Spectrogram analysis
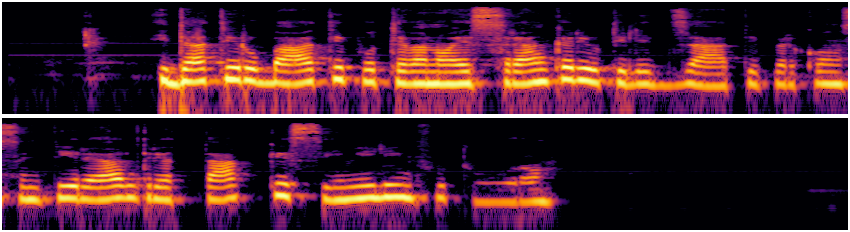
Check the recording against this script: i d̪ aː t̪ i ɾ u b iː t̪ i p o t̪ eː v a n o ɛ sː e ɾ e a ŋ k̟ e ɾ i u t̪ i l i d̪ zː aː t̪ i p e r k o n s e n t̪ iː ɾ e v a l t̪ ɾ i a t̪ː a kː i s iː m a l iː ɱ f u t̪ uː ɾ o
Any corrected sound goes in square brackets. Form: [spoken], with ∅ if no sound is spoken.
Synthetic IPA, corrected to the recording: i d̪ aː t̪ i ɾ u b [aː] t̪ i p o t̪ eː v a n o ɛ sː e ɾ e a ŋ k̟ e ɾ i u t̪ i l i d̪ zː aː t̪ i p e r k o n s e n t̪ iː ɾ e [∅] a l t̪ ɾ i a t̪ː a kː i s iː m [i] l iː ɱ f u t̪ uː ɾ o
